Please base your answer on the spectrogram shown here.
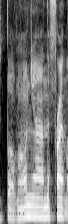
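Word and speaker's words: Bourgogne: needles so this one the regional designation the boronia so spell that for us Jay if you would b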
